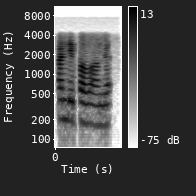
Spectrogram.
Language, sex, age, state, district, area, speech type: Tamil, female, 45-60, Tamil Nadu, Salem, rural, conversation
